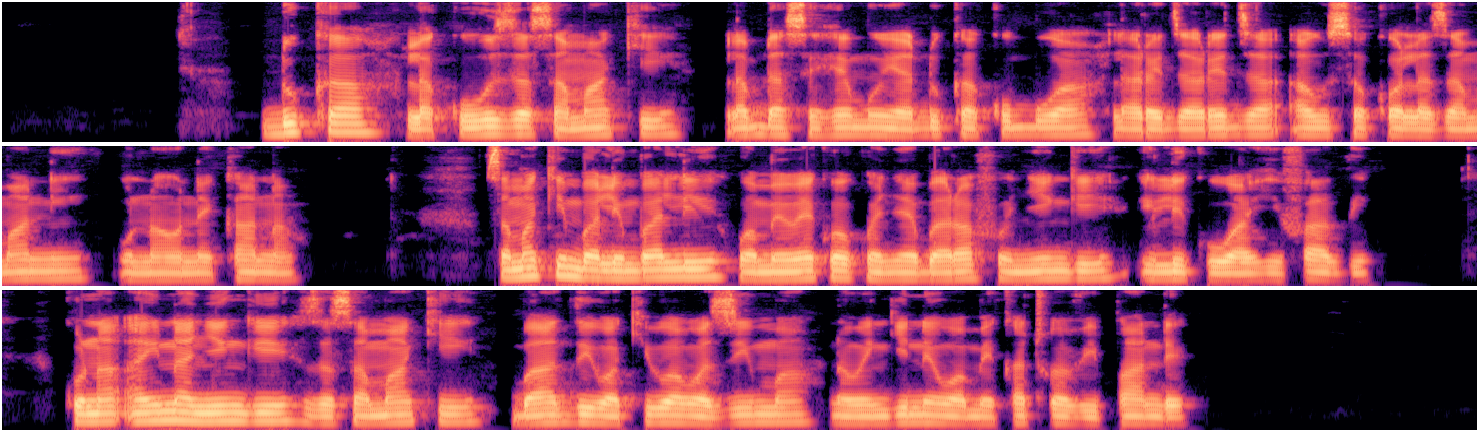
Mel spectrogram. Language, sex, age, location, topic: Swahili, male, 18-24, Nairobi, finance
